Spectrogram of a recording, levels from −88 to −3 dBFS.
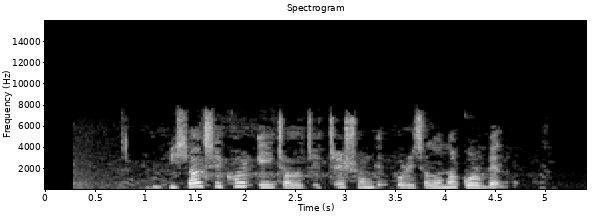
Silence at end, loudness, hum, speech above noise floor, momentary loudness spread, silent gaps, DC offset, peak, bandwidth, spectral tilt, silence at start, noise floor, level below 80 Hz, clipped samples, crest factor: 0.85 s; -20 LUFS; none; 38 dB; 13 LU; none; under 0.1%; -2 dBFS; 8 kHz; -2.5 dB/octave; 1.05 s; -58 dBFS; -70 dBFS; under 0.1%; 20 dB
